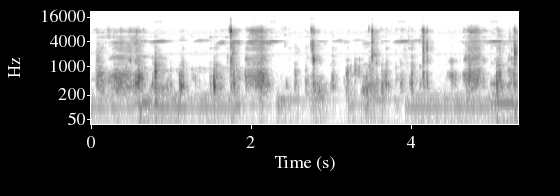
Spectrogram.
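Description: Close-up chewing: a person biting and chewing a piece of meat, with irregular mouth clicks and smacks.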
